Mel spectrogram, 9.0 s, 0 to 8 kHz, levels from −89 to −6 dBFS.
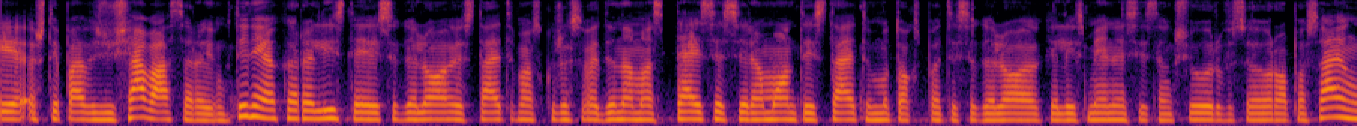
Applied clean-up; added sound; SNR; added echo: neural separator model SepFormer DNS4.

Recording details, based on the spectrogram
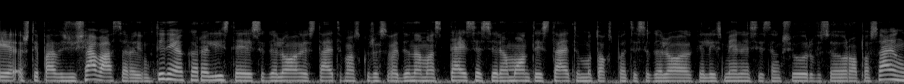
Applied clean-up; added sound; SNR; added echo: none; Train; 16 dB; none.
